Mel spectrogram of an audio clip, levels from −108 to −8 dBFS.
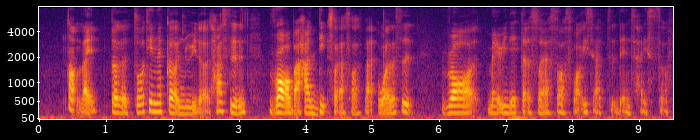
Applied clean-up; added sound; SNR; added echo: none; none; none; none.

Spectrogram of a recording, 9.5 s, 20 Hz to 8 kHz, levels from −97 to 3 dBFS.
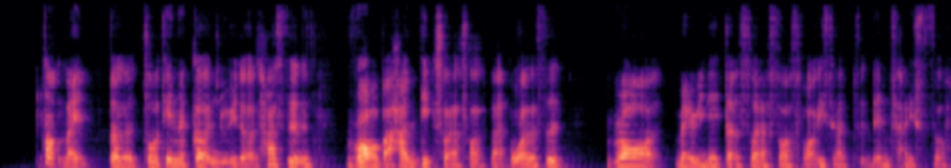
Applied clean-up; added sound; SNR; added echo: neural mask model DeepFilterNet 3.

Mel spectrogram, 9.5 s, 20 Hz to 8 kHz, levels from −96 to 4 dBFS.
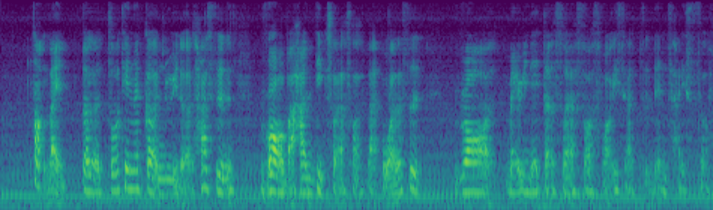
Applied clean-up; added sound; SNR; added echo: none; Engine / Boat, Water vehicle; 16 dB; reverberation time 0.2 s.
